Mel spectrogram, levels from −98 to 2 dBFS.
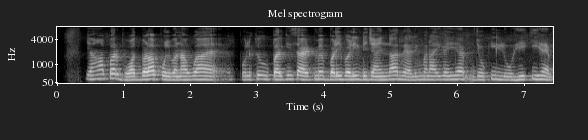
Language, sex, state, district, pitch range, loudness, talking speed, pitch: Hindi, female, Uttarakhand, Tehri Garhwal, 190-205 Hz, -24 LUFS, 210 wpm, 195 Hz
